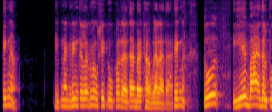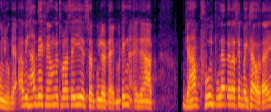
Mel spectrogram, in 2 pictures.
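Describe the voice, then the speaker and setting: A man with a fairly high voice teaches in a relaxed, conversational way, speaking. He repeats key terms and checks in often with his listeners. The recording sounds a little dull and lo-fi. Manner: repetitive, checks in often with filler tags. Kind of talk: casual classroom explanation.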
